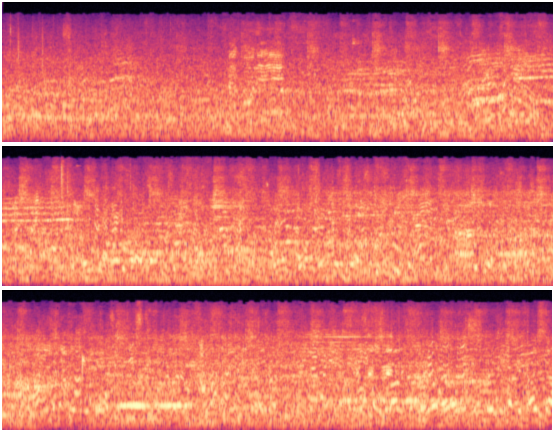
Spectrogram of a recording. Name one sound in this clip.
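A large stadium crowd chatters and cheers in a big echoing space.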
